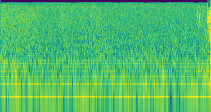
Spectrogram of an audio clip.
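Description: Steady hiss with a faint low hum: the recording's background noise, with no other sound standing out.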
